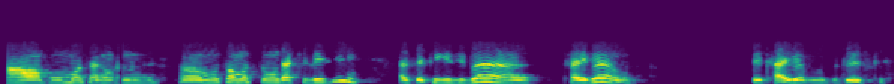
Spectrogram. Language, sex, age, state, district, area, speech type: Odia, female, 18-30, Odisha, Dhenkanal, rural, conversation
